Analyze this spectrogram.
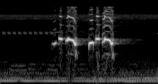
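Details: Sooty-headed bulbul singing in energetic gacor style as a lure for lazy birds: a pair of fast whistled phrases, chirpy starts leading into warbled bright notes, over a faint low hum.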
